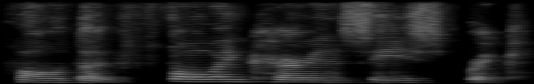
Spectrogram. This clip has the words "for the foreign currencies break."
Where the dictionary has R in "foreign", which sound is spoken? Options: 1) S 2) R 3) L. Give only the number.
3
